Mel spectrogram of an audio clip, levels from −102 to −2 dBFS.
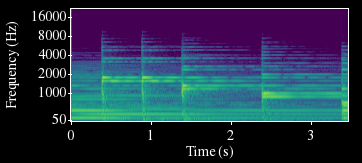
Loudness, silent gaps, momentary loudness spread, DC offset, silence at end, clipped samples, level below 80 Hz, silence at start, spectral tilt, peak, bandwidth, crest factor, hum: -28 LUFS; none; 14 LU; under 0.1%; 0 s; under 0.1%; -54 dBFS; 0 s; -8 dB/octave; -10 dBFS; 6.8 kHz; 18 dB; none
